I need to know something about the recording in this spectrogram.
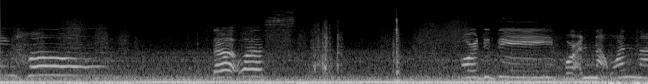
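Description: Steady low drone of a car in motion, engine and road noise, heard from inside the cabin, with a woman's voice over it.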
